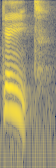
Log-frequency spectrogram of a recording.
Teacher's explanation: So this is a front vowel, but it's a diphthong.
